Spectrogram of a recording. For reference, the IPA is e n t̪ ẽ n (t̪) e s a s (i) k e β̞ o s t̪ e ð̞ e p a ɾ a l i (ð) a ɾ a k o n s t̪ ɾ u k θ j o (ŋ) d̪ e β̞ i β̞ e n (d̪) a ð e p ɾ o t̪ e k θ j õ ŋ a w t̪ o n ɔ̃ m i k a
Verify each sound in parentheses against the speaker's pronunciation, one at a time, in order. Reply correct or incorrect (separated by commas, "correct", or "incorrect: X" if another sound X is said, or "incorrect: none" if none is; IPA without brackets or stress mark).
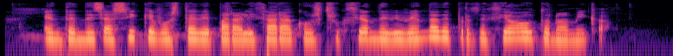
incorrect: d̪, correct, incorrect: θ, incorrect: n, correct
